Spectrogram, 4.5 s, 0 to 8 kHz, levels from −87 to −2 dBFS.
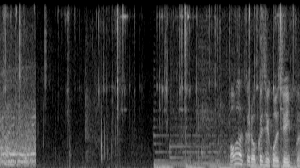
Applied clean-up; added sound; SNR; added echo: none; Keys jangling; 14 dB; none.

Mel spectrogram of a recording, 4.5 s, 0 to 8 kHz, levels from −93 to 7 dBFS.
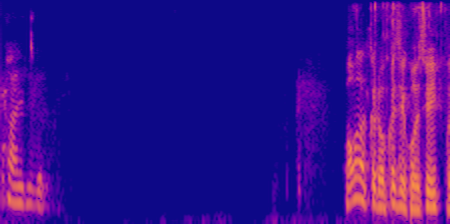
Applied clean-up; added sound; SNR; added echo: neural mask model Resemble Enhance denoiser.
